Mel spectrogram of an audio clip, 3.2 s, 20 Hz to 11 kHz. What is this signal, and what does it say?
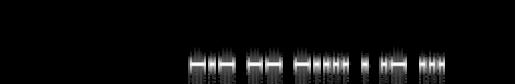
Morse code, heard as a keyed tone, about 38 wpm, 700 Hz. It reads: KM6EAS
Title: USA Call Signs - 6x Character Spacing - 40wpm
